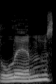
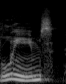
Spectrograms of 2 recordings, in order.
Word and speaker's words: limes: The Romans built defensive systems called limes, sometimes pronounced limbs, sometimes pronounced limbs, to stabilize and protect territory.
